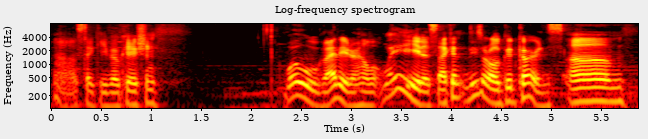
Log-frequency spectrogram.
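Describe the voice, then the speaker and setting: A man streaming a card game, talking in a soft, relaxed, sleepy way with frequent chuckles. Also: fairly high pitch, moderate pace, faint music behind. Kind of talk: relaxed gameplay commentary.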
